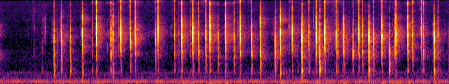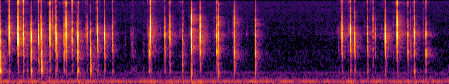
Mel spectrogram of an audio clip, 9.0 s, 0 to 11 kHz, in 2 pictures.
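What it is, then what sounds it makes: Mechanical keyboard typing. Fingertips of both hands type on a full-size CYBERBOARD R3 mechanical keyboard with an aluminum case, plastic keycaps and Holy Panda switches. It makes a fast, steady run of sharp, bright clicks with very short decay, and the typing pauses briefly near the end before resuming over a faint low hum.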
